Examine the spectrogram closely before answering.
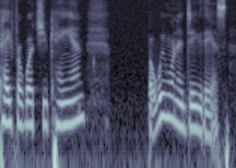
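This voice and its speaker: Lively intonation carries an Alabama accent in a very clean recording with a silent background. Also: woman. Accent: Southern US (Alabama). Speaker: economic development manager. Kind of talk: interview.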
